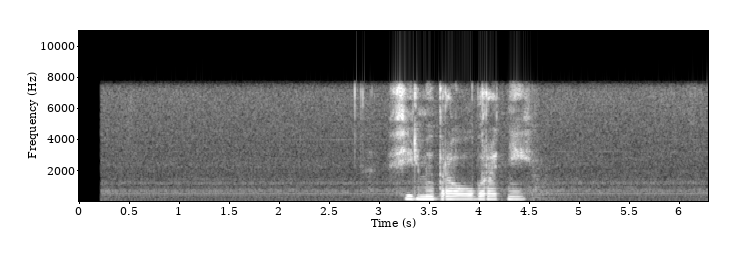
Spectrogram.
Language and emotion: Russian, neutral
